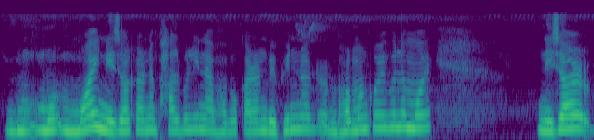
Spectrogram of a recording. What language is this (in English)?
Assamese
